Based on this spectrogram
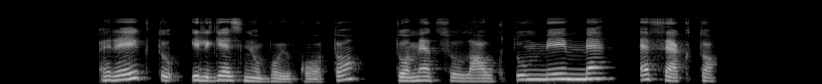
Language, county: Lithuanian, Šiauliai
